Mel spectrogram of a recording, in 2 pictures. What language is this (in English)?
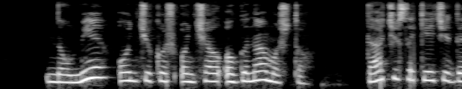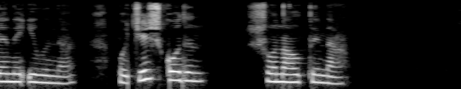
Mari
